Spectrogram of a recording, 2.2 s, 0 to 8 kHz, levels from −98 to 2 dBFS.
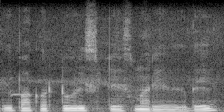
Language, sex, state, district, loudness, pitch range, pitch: Tamil, male, Tamil Nadu, Kanyakumari, -15 LUFS, 105-115 Hz, 110 Hz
